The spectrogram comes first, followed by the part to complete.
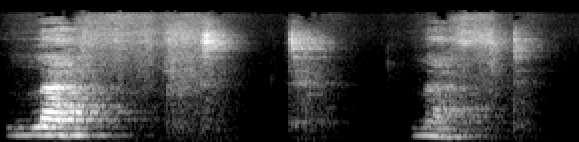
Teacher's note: We have the two letters F and T, and we move right from F to the T sound. There's no extra vowel sound between those.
